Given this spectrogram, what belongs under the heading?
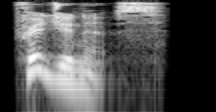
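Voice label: "frigidness", British English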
